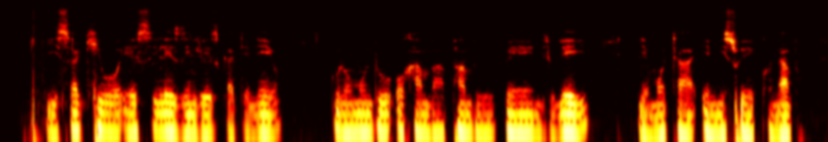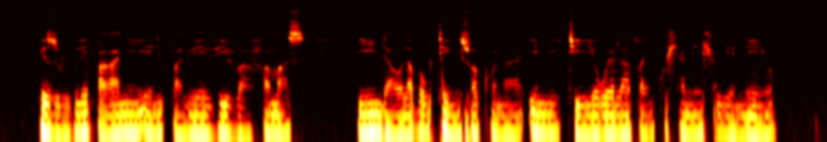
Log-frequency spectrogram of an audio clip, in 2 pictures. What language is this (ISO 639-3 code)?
nde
